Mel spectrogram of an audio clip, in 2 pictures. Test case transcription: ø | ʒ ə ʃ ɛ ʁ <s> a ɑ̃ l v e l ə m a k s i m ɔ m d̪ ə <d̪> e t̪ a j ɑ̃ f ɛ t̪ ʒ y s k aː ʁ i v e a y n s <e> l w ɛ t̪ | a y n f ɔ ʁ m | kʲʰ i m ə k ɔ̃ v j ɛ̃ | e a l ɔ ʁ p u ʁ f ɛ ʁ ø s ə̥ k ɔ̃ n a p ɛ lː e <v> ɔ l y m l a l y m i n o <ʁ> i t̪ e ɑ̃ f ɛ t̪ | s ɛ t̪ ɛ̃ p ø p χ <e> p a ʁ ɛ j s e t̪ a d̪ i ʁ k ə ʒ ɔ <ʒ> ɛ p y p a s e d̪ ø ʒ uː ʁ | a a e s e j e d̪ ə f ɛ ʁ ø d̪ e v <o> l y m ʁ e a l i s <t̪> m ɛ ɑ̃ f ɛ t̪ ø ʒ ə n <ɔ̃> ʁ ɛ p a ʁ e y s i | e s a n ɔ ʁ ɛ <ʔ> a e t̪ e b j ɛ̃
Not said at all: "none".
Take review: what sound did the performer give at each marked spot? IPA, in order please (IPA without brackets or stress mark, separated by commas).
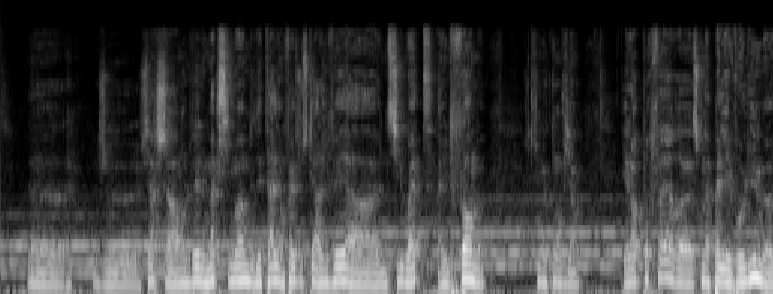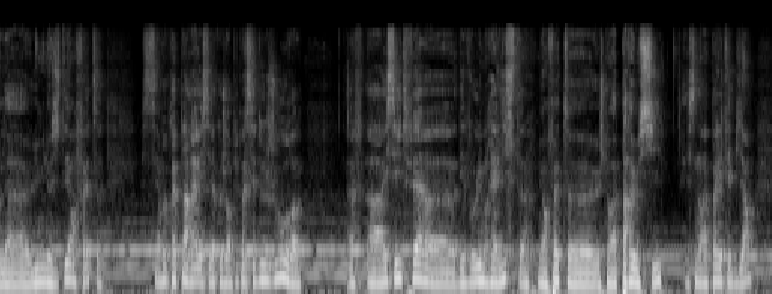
ʃ, d̪, i, v, z, ɛ, ʁ, ɔ, t̪, ɔ, p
